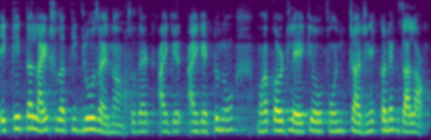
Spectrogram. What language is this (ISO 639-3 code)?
kok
